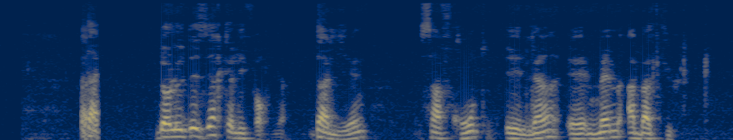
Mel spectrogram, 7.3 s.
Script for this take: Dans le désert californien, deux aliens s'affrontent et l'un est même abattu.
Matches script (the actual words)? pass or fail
fail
